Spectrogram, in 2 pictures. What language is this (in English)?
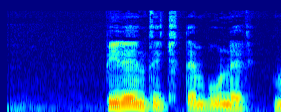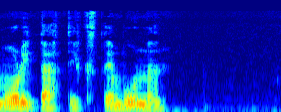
Western Highland Purepecha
